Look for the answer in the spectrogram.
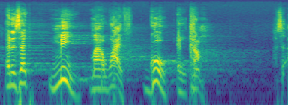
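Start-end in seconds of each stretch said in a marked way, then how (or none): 0.7-2.7 slow, word-by-word simplified English; mock pidgin in separate chunks; imitated broken English. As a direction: spell it out for a non-English speaker. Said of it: "what language is this guy speaking".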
